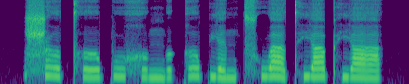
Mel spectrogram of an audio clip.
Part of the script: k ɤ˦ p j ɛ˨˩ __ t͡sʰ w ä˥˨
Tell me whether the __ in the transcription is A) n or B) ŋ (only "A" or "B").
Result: A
